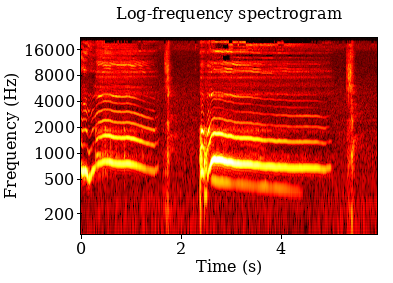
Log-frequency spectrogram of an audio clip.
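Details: Female Chihuahua in Minneapolis, upset and howling at the tornado siren tested on the first Wednesday of every month: two long, wavering howls, the first sliding down then level, the second rising sharply then drawing out and slowly falling.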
